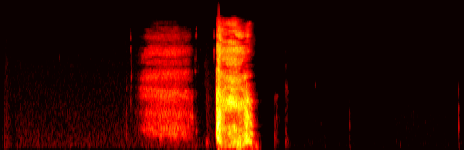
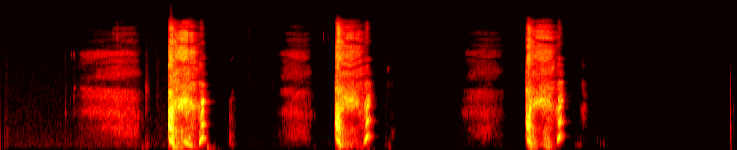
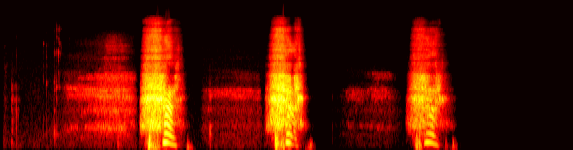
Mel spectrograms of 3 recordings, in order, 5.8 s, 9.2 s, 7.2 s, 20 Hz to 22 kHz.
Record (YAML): cough_length: 5.8 s
cough_amplitude: 32768
cough_signal_mean_std_ratio: 0.2
three_cough_length: 9.2 s
three_cough_amplitude: 29977
three_cough_signal_mean_std_ratio: 0.24
exhalation_length: 7.2 s
exhalation_amplitude: 31285
exhalation_signal_mean_std_ratio: 0.31
survey_phase: beta (2021-08-13 to 2022-03-07)
age: 18-44
gender: Female
wearing_mask: 'No'
symptom_none: true
symptom_onset: 13 days
smoker_status: Ex-smoker
respiratory_condition_asthma: false
respiratory_condition_other: false
recruitment_source: REACT
submission_delay: 1 day
covid_test_result: Negative
covid_test_method: RT-qPCR
influenza_a_test_result: Negative
influenza_b_test_result: Negative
